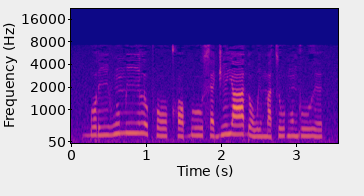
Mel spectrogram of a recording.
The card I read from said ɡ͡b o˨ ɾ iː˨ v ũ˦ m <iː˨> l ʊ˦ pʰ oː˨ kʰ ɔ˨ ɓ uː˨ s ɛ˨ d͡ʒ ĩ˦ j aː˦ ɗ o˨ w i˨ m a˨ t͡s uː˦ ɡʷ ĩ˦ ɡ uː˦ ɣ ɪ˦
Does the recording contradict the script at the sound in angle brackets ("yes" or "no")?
yes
